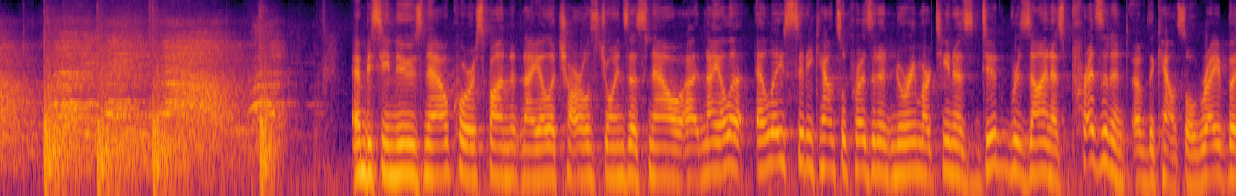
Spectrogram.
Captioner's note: chants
